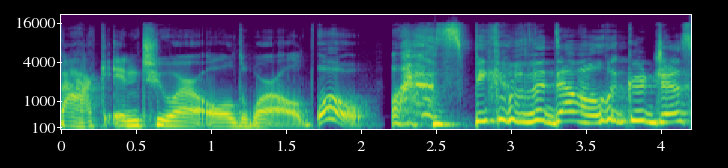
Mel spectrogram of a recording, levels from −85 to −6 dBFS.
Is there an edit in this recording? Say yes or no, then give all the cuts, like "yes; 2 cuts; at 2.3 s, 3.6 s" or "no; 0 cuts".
yes; 1 cut; at 1.7 s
